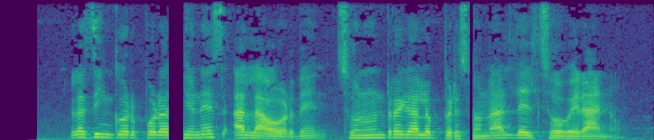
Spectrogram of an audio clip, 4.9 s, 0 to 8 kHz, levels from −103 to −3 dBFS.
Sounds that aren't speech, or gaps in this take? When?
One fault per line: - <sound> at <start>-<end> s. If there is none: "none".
- dropout at 1.3-1.4 s
- dropout at 3.5-3.5 s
